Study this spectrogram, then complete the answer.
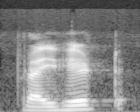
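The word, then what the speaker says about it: private: শব্দের শেষে ই সাইলেন্ট কেন এখানে আই আই হিসেবে উচ্চারিত সেটাও বুঝে নাও তো এখানে কিন্তু আই এর পর একটা কনসোনেন্ট এবং তারপর একটা ভাওয়েল আছে তার মানে আই এখানে আই হিসেবে উচ্চারিত হবে কিংবা মনে করতে পারো ভি সিবি রুল আই হলো ভাওয়েল অর্থাৎ ভি এ হলো ভি হলো কনসোনেন্ট তার মানে সি পরে এ হলো ভাওয়েল অর্থাৎ ভি ভি সিবি রুল তাই কিন্তু আই আই হিসেবে উচ্চারিত প্রাইভেট এরকম করে পরবর্তী শব্দ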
